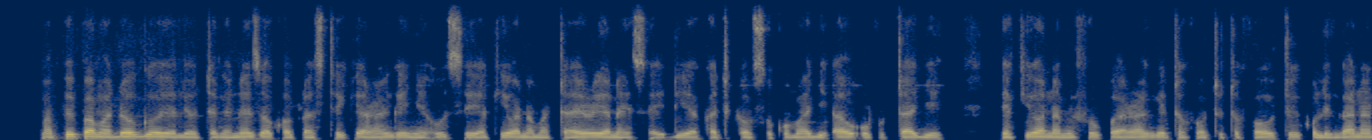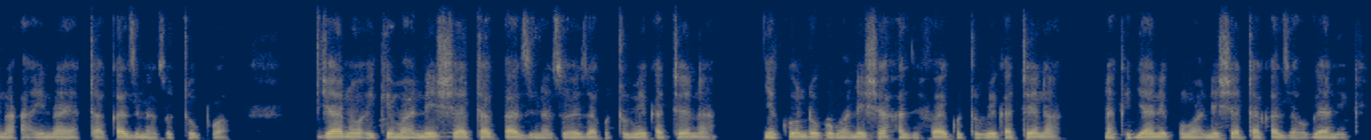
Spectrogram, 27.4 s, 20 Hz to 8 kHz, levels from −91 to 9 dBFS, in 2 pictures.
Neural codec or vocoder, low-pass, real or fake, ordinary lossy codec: none; 7.2 kHz; real; Opus, 24 kbps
